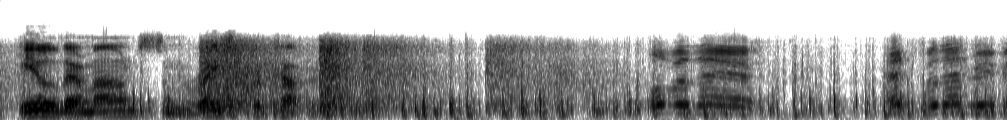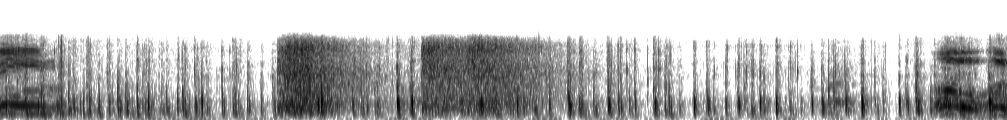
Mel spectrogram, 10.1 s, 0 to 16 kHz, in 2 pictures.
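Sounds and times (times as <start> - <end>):
gunfire in a gunfight, radio drama sound effect: 0.0 - 8.2
speech: 0.1 - 2.1, 3.3 - 5.5, 9.8 - 10.0.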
